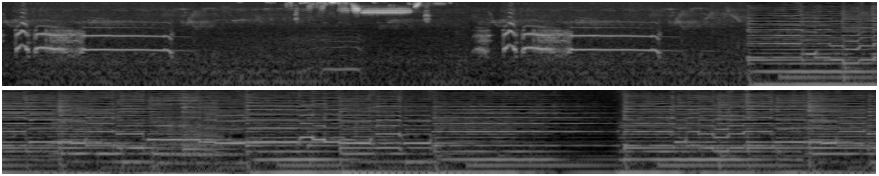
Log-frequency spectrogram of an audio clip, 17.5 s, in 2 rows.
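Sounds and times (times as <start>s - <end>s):
birds chirping: 0.0s - 7.5s
rooster crowing: 0.2s - 1.8s, 2.9s - 6.7s
crickets chirring: 2.0s - 4.6s
music with sustained tones: 7.5s - 17.4s.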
